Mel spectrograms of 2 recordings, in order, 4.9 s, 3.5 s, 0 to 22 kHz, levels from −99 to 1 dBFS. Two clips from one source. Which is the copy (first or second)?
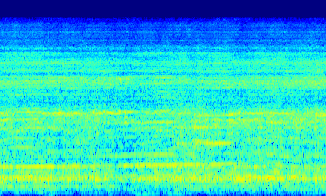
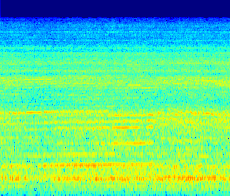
first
